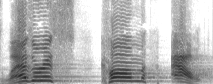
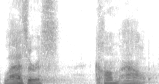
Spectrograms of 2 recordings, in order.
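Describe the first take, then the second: First: Huge, high shouted command; shouting a dead man out of the tomb. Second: Soft command. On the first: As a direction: bellow it into the grave. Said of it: "Then Jesus shouted". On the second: Quiet retelling of the command. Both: Acted.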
